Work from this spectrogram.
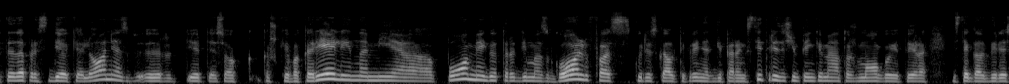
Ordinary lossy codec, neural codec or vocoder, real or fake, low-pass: Opus, 16 kbps; none; real; 9.9 kHz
